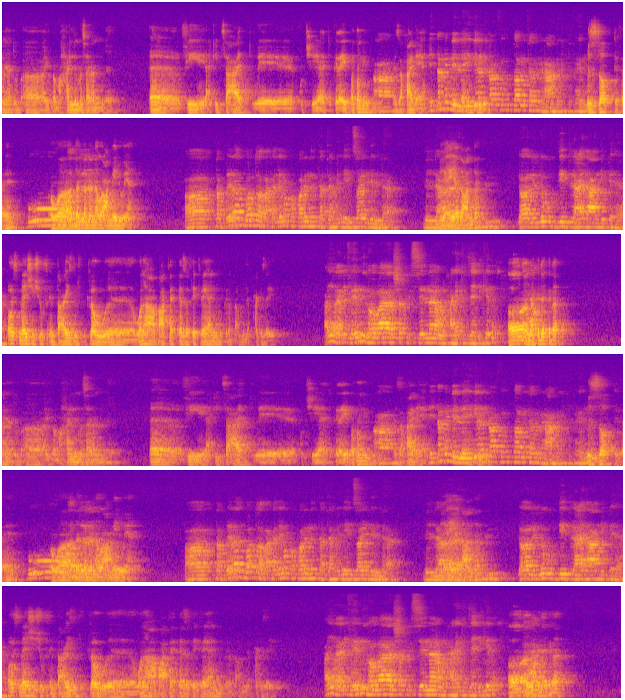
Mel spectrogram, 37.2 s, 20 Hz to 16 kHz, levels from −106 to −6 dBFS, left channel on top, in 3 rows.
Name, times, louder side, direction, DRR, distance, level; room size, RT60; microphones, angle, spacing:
voice 1, 0.0-2.3 3.0-8.5 9.0-9.7 11.7-12.7 13.4-15.0 21.2-22.0 24.9-30.3 35.0-35.9, left 4 dB, 70° left, 7 dB, 0.5 m, -22 dB
voice 2, 7.4-7.9 8.5-11.8 12.9-14.3 16.1-20.2 20.8-22.3 22.7-25.0 31.3-34.7 35.2-35.9, left 1 dB, 30° left, -2 dB, 0.8 m, -25 dB
9.4 x 3.6 x 3.6 m, 0.84 s
head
